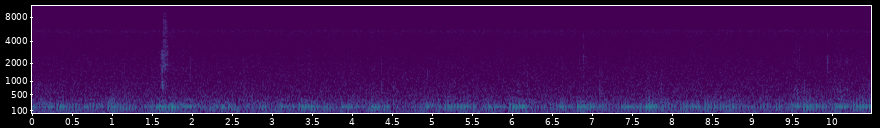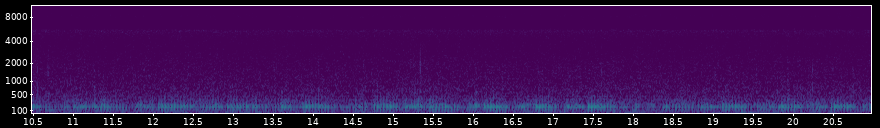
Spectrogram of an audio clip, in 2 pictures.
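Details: Abyssinian cat purring during the feeding of a first litter of five-day-old kittens: a steady, low, rhythmic rumble that pulses without pause.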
